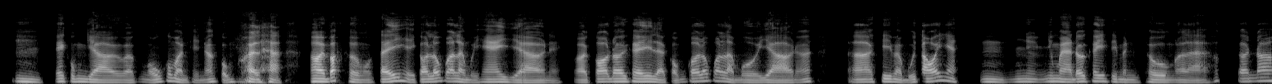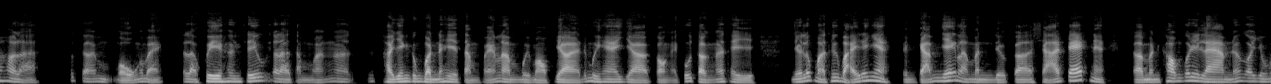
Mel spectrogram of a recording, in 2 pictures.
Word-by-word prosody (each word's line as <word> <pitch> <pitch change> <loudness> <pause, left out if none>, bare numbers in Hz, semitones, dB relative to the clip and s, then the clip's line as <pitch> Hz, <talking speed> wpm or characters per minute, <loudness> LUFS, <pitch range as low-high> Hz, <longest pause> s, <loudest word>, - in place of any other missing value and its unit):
Ừm, 125 -5 -2
cái 140 +1 +1
khung 130 -2 -3
giờ, 100 -2 +2
ờ, 100 0 -3
ngủ 110 +1 -4
của 155 - -3
mình 110 -7 0
thì 95 - -11
nó 110 +6 -2
cũng, 105 - -4
gọi - - +9
là, 110 - +2 0.3
hơi 135 0 +8
bất 160 +5 +4
thường 110 -5 -1
một 100 0 -10
tí 130 +8 +4
thì 140 -10 -3
có 120 - +1
lúc 140 +4 +1
đó 140 - +3
là 130 -4 +2
12:00 105 -3 +1
nè, 90 -1 -12
rồi 105 -1 -1
có 130 +1 +3
đôi 135 0 +3
khi 130 0 +4
là 105 -4 +1
cũng 95 +6 -9
có 140 +1 +1
lúc 160 +2 -2
đó 155 - 0
là 140 -6 0
10:00 100 -1 -1
nữa. 125 +7 -5 0.4
Ờ, 115 +1 +1
khi 135 -1 0
mà 115 - -1
buổi 105 +4 -5
tối 140 +5 +4
nha 155 -7 -3 0.2
ừm, 120 -2 -7
ừm, 125 -2 -6
nhưng 135 0 -3
mà 120 -2 +4
đôi 130 +3 +1
khi 145 +1 0
thì 125 - -4
mình 110 -2 -7
thường 105 -3 -2
là 100 -1 -4
thức 165 +2 -15
ơ, 135 0 -3
nó 160 +3 -1
hơi 160 -2 -1
là 100 0 -5 0.3
thức, 170 - -18
a, - - -4 0.2
muộn 95 -1 -1
á - - -5
bạn, 100 -4 -2 0.2
tức 130 - -5
là 115 - 0
khuya 135 +2 +4
hơn 130 0 -2
xíu, 155 +5 -1
tức 135 - -1
là 115 -1 0
tầm 100 0 -10
khoảng 110 +6 -7
à, 125 -2 -7 0.2
ư, 145 - -19
thời 115 -3 +4
gian 135 +1 +2
trung 135 -1 -2
bình 115 -2 +4
thì 125 -1 +1
tầm 100 -2 -3
khoảng 100 +1 -1
là 120 - +3
11:00 105 -1 +2
đến 140 +9 -7
12:00. 120 -6 +2
Còn 100 0 -1
ngày 95 0 -11
cuối 145 +8 -4
tuần 105 -2 +2
á 130 +2 -1
thì 100 -5 -2 0.3
những 125 +3 -1
lúc 180 -1 -1
mà - - +3
thứ 165 0 -3
Bảy 155 - +4
đó - - 0
nha, 165 - +2
mình 105 -1 -9
cảm 155 +2 +3
giác 180 +4 +3
là - - +1
mình 110 -2 -4
được, 105 -1 -4
ờ, 110 -1 +1
xả 105 +3 +2
stress 180 +1 +6
nè, 120 -8 -2 0.3
rồi 105 - +5
mình 110 0 -1
không 145 +6 +2
có 175 - -1
đi 165 - +2
làm 115 -4 +4
nữa, 140 +6 -3
gọi 145 -2 -4
chung 130 -1 -5
120 Hz, 275 wpm, -25 LUFS, 105-135 Hz, 0.4 s, gọi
